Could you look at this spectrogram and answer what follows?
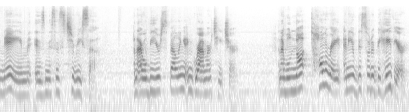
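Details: Adult woman, acted scene; typical speech.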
